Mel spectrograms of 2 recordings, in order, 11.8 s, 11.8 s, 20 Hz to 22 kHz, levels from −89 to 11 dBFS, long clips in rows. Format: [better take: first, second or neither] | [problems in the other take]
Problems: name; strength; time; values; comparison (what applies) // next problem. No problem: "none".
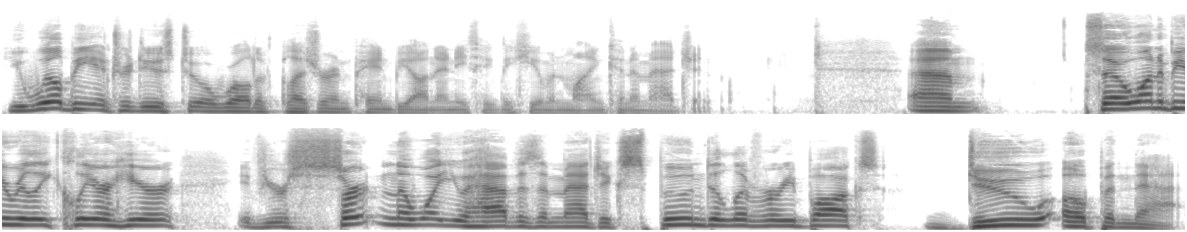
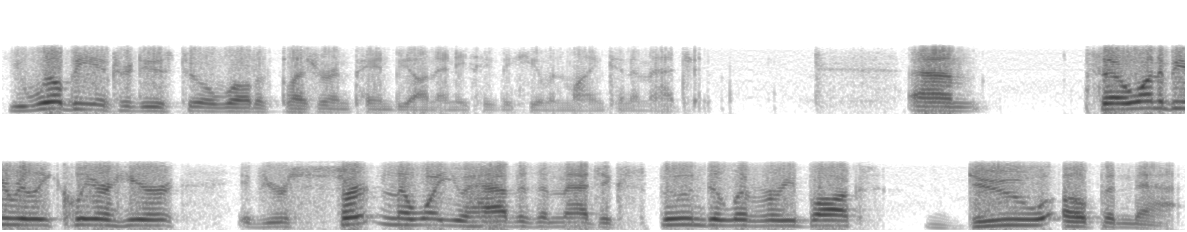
first | phone-call audio; poor line; nothing above 4 kHz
